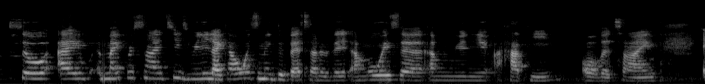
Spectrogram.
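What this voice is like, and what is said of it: French accent in English. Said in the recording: “I really don't have an accent. It's really hard to tell. But yeah, I'm from France originally ... which it's a beautiful accent”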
